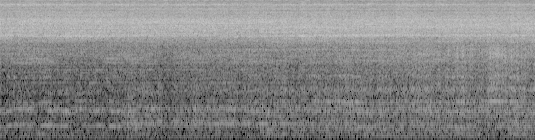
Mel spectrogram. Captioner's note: saw whizzing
